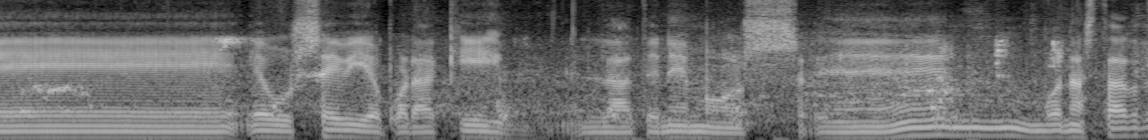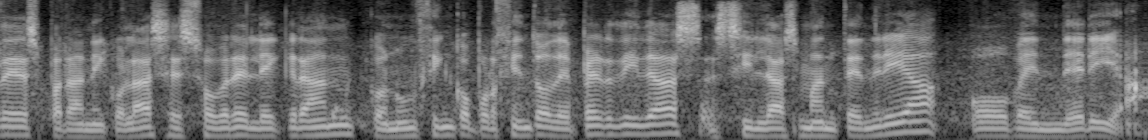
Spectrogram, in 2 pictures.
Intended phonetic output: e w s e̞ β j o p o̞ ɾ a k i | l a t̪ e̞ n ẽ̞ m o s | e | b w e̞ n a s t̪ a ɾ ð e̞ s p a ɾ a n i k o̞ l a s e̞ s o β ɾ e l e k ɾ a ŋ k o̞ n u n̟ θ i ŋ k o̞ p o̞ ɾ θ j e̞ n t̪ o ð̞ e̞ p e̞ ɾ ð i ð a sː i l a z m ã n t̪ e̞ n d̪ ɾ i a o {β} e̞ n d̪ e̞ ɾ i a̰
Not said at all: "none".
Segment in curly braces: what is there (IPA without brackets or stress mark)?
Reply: β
